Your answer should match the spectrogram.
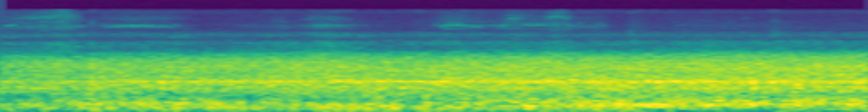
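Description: Steady, even hiss-like background noise with a faint high steady tone in it, slowly growing louder.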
